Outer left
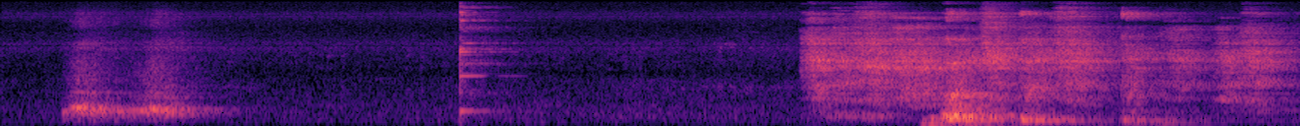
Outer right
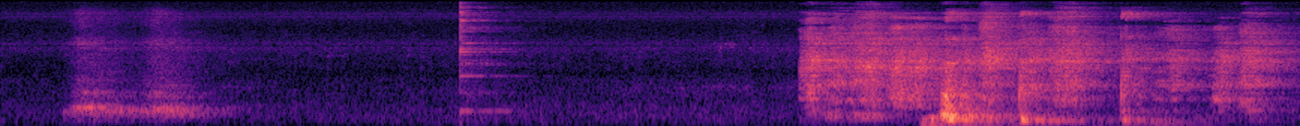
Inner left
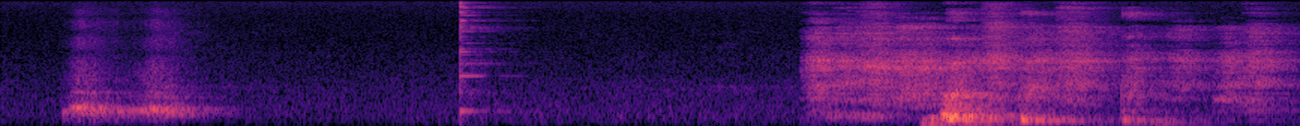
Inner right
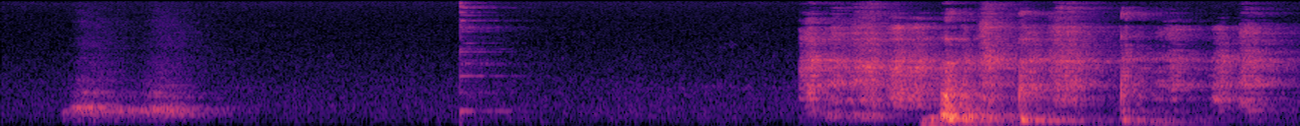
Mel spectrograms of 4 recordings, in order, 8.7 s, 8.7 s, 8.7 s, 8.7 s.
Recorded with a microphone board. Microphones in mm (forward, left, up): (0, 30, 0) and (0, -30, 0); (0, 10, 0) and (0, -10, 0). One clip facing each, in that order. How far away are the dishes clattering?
About 1.2 m.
